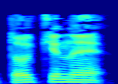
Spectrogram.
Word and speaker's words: токен: Токен ударения в слове. Ударение в слове ставится на О.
